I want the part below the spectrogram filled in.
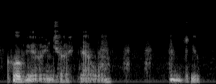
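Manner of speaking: hushed, quick closing words; almost whispered thanks; soft aside after the story; soft sign-off. Real, not acted.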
